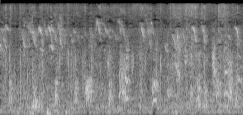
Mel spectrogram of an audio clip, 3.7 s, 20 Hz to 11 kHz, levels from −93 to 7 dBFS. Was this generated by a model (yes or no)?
yes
